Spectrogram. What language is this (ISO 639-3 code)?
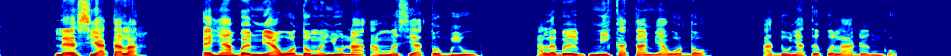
ewe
